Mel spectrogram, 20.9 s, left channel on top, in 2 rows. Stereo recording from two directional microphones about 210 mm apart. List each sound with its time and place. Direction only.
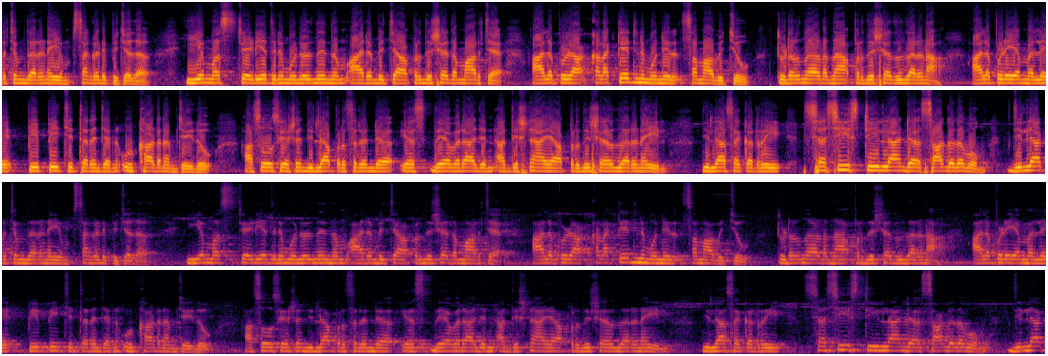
0.0 s a man's voice: 40° left (ahead or behind)
17.4 s a man's voice: 35° left (ahead or behind)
